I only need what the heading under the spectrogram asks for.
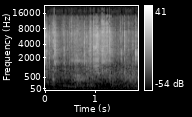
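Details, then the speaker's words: SteelSeries Siberia V2 USB over-ear headset flexed: dry crackling creaks from the headband and hinges; owner then tries silicone lubricant to stop it. "Но они хрустят, вот если слышите, у них хрустит все."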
